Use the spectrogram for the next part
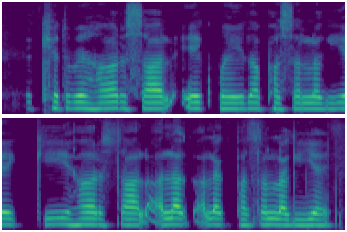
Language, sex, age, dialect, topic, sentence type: Magahi, male, 51-55, Central/Standard, agriculture, question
